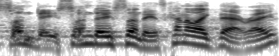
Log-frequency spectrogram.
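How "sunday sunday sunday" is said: monster truck rally announcer voice. Comparing hype voices, doing the monster truck rally announcer voice. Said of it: "like the monster truck rally guy".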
